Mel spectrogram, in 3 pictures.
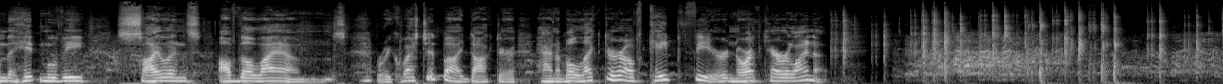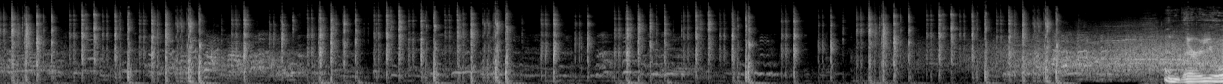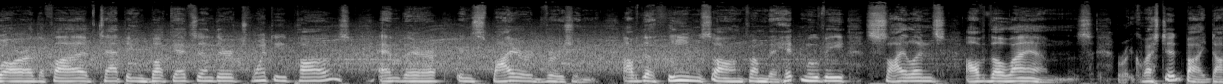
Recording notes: Live from the Stranded Theater in New York City.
